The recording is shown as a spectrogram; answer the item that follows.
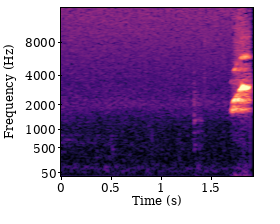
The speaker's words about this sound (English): Oh yeah. Here you go. Those are the whistles.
